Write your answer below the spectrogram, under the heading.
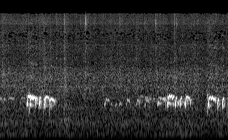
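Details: Local zebra dove song during rain: a loud clipped burst of coos, then faint rolling notes building to a second burst and the start of a third, with hiss throughout.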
